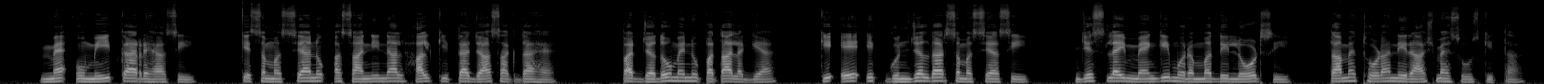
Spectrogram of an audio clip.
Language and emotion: Punjabi, sad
